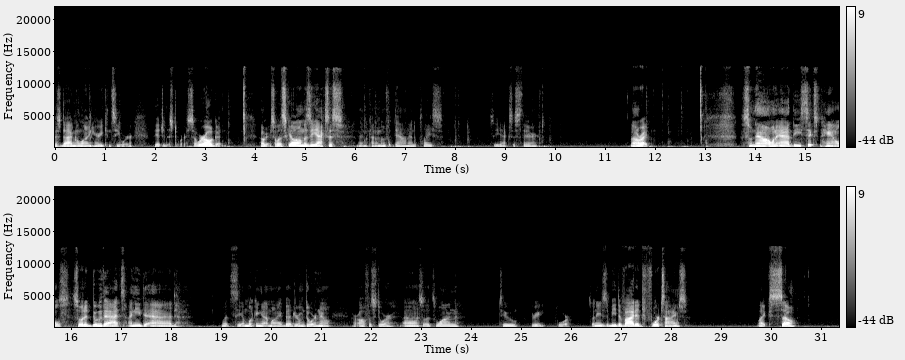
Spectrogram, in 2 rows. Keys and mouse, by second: 4.2 s, 6.9-8.8 drag, 7.9 s, 9.5 s, 11.9 middle click, 27.4 ctrl+r.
